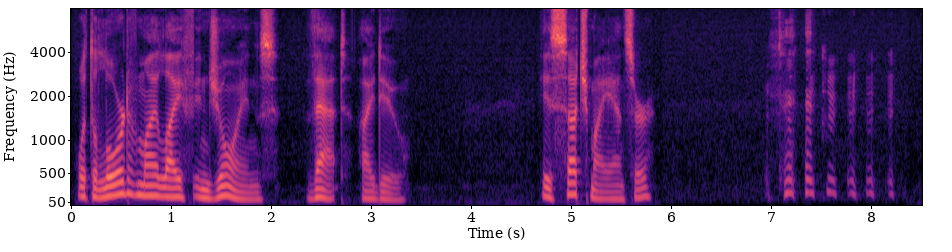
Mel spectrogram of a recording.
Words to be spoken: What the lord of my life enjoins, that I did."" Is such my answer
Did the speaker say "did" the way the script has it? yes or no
no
